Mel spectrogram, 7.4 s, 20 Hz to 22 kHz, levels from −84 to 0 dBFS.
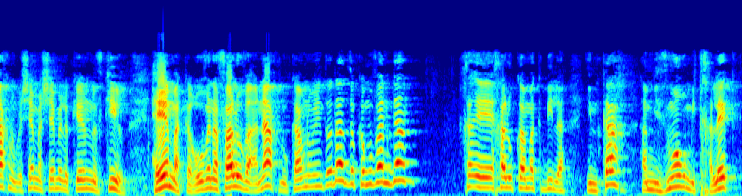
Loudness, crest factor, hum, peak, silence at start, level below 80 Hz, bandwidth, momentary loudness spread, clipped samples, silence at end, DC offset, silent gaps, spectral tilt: -17 LUFS; 16 dB; none; 0 dBFS; 0 s; -52 dBFS; 7.8 kHz; 11 LU; under 0.1%; 0.05 s; under 0.1%; none; -6 dB/octave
